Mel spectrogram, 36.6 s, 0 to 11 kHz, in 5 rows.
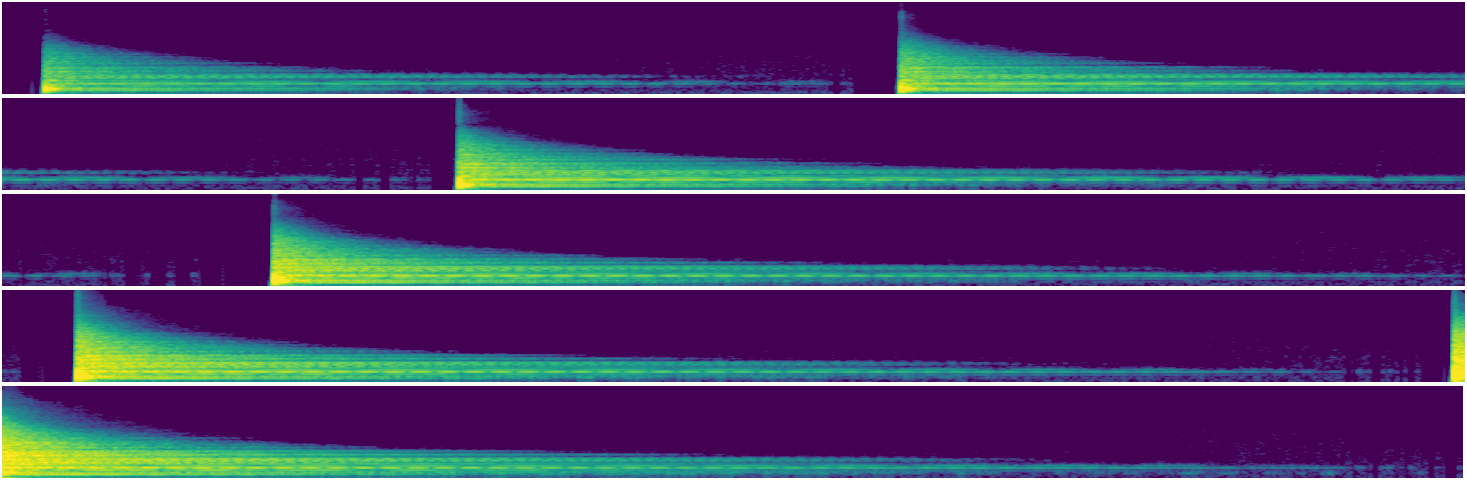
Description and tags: timpano, 64 cm diameter, tuned approximately to C#.
played with a yarn mallet, about halfway between the center and the edge of the drum head.
drum, drums, flickr, hit, percussion, timpani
